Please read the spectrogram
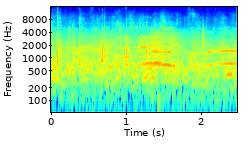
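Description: Players shouting to each other on a rugby league field, with one drawn-out call about one and a half seconds in, over scattered knocks in the first second from boots and bodies on the turf.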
